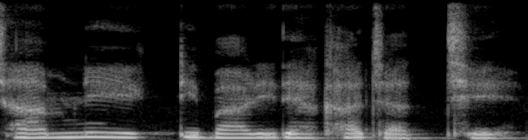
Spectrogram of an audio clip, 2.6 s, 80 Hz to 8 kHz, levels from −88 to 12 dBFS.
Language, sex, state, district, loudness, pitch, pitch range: Bengali, female, West Bengal, Cooch Behar, -17 LUFS, 230 Hz, 215-235 Hz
